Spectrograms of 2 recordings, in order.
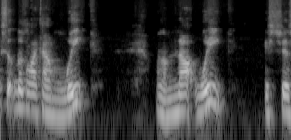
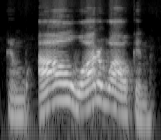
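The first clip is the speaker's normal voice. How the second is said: loud, bright recommendation; enthusiastic, louder; excited; 9 dB louder than usual. Real, not acted.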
